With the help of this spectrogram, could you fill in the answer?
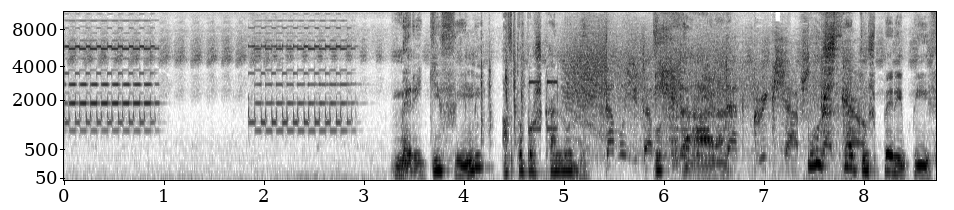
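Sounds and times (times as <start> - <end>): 
telephone ringing with a bright trilling electronic bell: 0.0 - 1.0, 1.8 - 3.0
speech: 3.3 - 8.7.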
